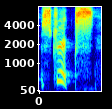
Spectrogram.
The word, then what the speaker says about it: Strix: nang mind then there's strix which is an rog sub-brand strix is a word it's a completely nonsensical made-up word but it's a word and you pronounce it as such nick says honestly as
